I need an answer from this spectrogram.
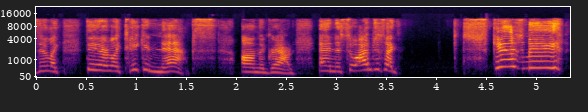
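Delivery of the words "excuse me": much higher, slow, sing-song polite excuse; a mock-sweet plea to squeeze past. Pushing through a crowd politely.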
